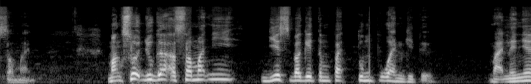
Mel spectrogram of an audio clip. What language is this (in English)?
Malay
